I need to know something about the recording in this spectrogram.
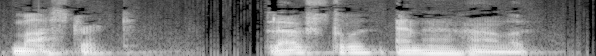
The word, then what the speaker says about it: Maastricht: Here's how the Dutch pronounce Maastricht. Luisteren en herhalen. Maastricht.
